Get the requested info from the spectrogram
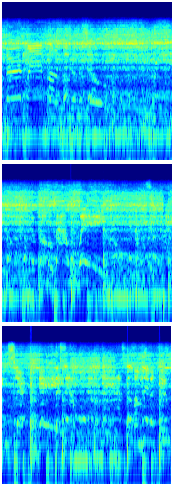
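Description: A song plays, with guitar and a singing voice.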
